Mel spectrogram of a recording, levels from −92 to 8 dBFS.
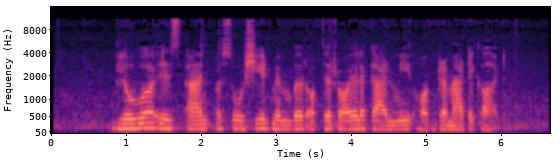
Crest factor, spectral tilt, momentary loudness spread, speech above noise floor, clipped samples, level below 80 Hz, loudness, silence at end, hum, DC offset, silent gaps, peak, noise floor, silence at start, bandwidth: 18 dB; -6 dB/octave; 9 LU; 25 dB; under 0.1%; -56 dBFS; -20 LUFS; 0.35 s; none; under 0.1%; none; -2 dBFS; -45 dBFS; 0.05 s; 11.5 kHz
